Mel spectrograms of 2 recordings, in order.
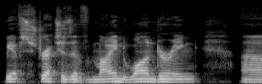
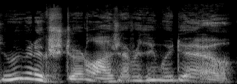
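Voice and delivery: put-on old-fashioned professor; 5 semitones higher, 3 dB quieter than usual. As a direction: lecture like a fusty old professor. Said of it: "This is my old-fashioned professor voice".

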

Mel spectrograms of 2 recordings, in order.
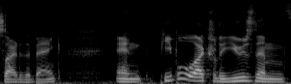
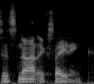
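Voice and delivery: ordinary talk, nothing marked

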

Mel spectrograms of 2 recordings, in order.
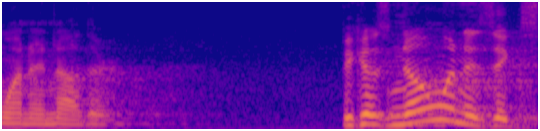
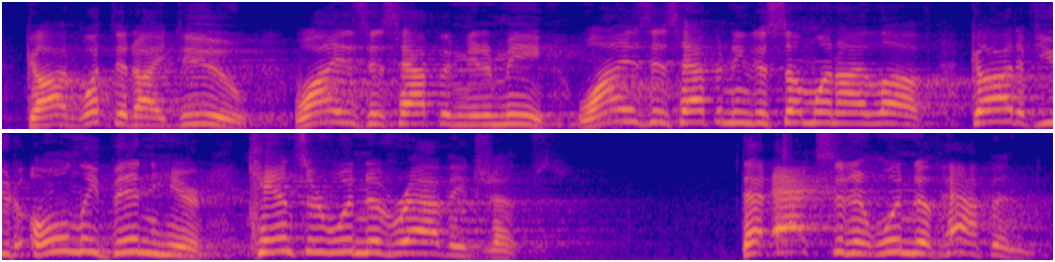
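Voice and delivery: anguished accusation; 7 semitones higher than usual. Acted. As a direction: throw the why at God in raw grief. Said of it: "Often trying to think about guilt".

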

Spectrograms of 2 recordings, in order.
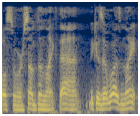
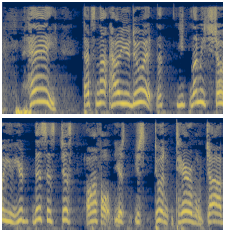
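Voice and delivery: much higher, exasperated telling off; frustrated scolding; 10 semitones higher than usual. Acted. Elliot scolding the clueless player, high exasperated voice. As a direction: scold him for doing it wrong. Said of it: "making Elliot frustrated".

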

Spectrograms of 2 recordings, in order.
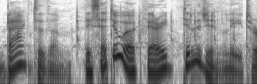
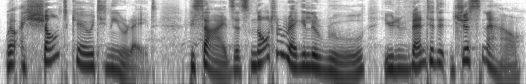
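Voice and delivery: indignant; 10 semitones higher than usual. A narrator's reading. Alice protests.

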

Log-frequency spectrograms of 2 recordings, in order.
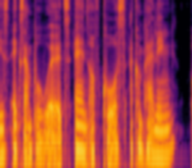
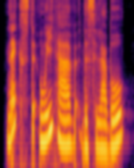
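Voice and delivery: normal talking voice

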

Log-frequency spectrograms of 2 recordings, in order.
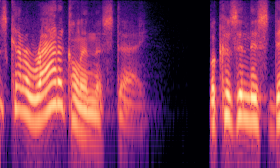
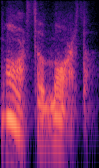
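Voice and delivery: tender; 10 semitones lower, 19 dB quieter than usual. Acted. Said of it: "Jesus tenderly responds to her".

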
